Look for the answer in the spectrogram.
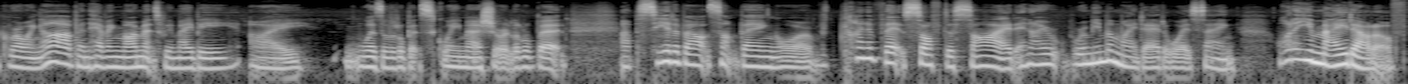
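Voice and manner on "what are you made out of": loud put-on Australian accent. Recalling childhood, the speaker quotes their dad, imitating dad's australian accent. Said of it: "in his Australian accent".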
